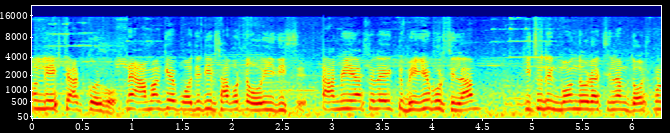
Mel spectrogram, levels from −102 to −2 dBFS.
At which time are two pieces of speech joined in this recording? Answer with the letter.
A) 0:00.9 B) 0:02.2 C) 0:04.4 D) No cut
A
